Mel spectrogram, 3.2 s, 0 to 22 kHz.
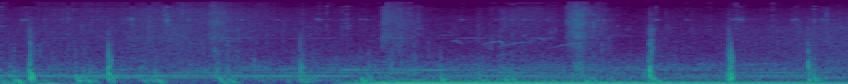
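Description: Trudging boar footsteps in The Witcher 3, a steady run of soft hoof thuds at walking pace, fairly close, over a low outdoor ambience that thickens partway through.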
